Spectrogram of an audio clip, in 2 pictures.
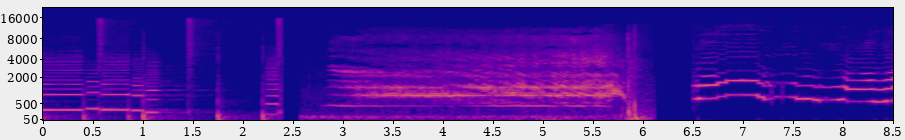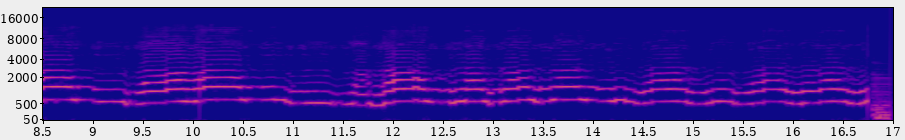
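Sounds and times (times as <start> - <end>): dog howling into a microphone: 2.9 - 5.9, 6.6 - 16.8.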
